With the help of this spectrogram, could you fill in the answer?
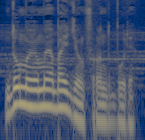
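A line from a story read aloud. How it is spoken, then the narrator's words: Calm. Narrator (Russian): спокойно сказал Кинес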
